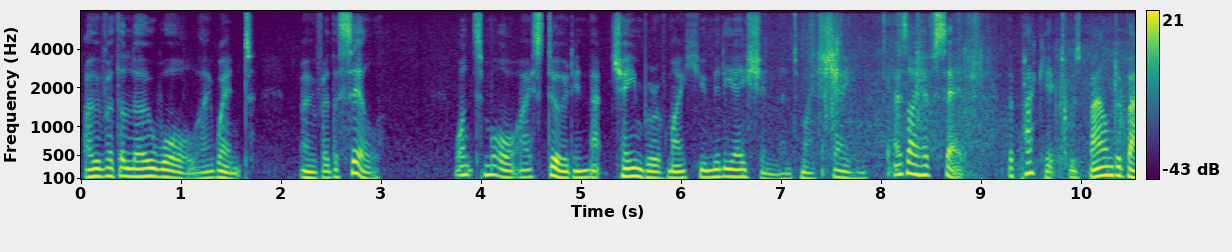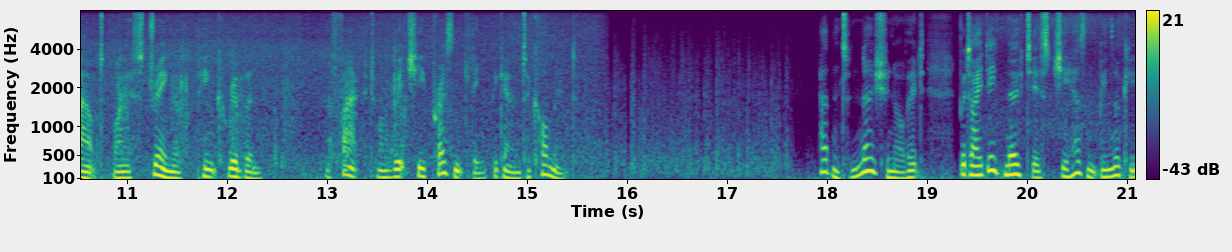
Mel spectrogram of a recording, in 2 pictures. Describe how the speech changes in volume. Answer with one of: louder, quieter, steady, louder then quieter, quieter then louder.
steady.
